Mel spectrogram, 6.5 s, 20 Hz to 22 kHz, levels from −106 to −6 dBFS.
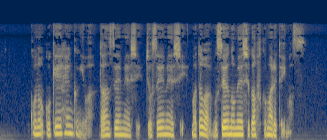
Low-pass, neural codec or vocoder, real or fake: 10.8 kHz; none; real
